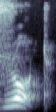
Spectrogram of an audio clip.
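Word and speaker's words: wrought: too much sugar drinks रॉट बट इट इज़ अ in beginning with W लेकिन pronunciation इसका रॉट ही होगा इसका मतलब है बनाना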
